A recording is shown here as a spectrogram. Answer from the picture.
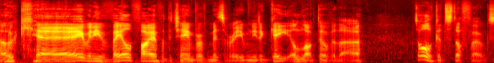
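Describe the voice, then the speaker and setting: Over a silent background in a very clean recording, a man speaks at medium pitch with a bright, sharp tone. His intonation is lively and his loudness swings widely. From northern England. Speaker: gaming YouTuber. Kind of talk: let's play commentary. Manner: casual, meandering.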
